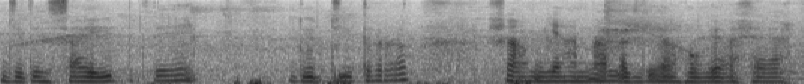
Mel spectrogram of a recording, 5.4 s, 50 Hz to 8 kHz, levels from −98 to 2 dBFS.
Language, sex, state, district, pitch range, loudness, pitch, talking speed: Punjabi, female, Karnataka, Bangalore, 125-175 Hz, -20 LUFS, 155 Hz, 100 wpm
